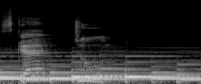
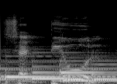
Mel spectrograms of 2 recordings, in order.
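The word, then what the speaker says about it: schedule: Example, स्केड्यूल, स्केड्यूल British version है, often शेड्यूल भी बोला जाता है।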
